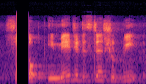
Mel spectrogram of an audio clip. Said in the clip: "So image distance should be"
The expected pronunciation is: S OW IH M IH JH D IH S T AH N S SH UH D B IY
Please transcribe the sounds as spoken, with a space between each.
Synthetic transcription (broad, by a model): S OW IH M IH JH D IH S T AH N S SH UH D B IY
